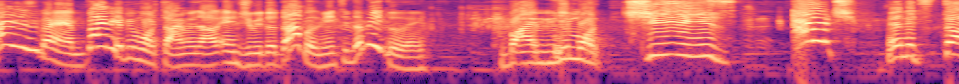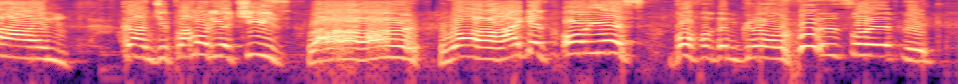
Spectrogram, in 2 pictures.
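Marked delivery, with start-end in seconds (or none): 3.8-14.3 drawn-out, hammed-up battle cries; overexcited. Gamer conjuring cheese and cheering growth, overexcited. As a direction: call it out like an epic triumph. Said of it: "You're way too overexcited right now".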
